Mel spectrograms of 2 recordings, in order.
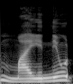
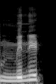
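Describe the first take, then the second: First: The first vowel is a long 'eye' sound. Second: The first vowel is a short 'ih' sound. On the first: It means very small or detailed. "आणखी एक उच्चार होतो जो काय होतो बघा" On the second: It means sixty seconds. "याचा pronunciation किंवा उच्चार जो होतो तो मिनिट होतो"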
